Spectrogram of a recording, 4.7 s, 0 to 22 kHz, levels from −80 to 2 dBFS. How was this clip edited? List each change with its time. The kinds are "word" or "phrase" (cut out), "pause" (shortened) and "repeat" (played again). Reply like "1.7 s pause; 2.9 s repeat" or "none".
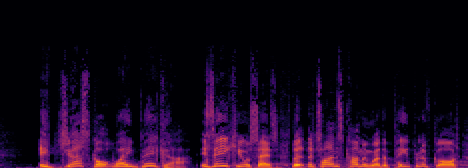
1.9 s pause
